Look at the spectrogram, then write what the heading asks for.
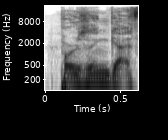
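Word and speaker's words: Porzingis: Porzing God. Thank you for saying it right. By the way, everyone keeps saying that wrong. It's like they put a giss at the end. It's porzing. Porzing.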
